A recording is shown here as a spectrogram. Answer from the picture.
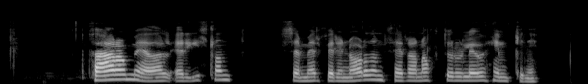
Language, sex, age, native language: Icelandic, female, 30-39, Icelandic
